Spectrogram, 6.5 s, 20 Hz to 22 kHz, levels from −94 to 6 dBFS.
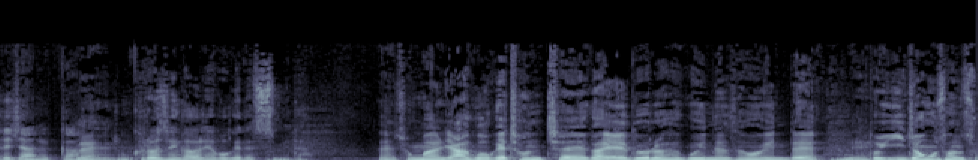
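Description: No technical faults can be heard in this speech recording. The signal runs without any break or audible change from beginning to end.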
